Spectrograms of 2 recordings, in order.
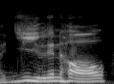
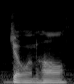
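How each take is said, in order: First: The name is said with its Swedish pronunciation. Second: The name is said with its American pronunciation. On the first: This is the family's original pronunciation. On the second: This is the adapted form the family accepts.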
